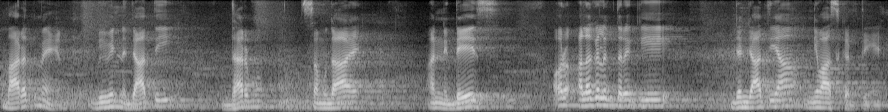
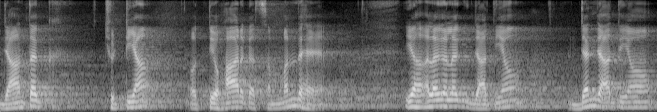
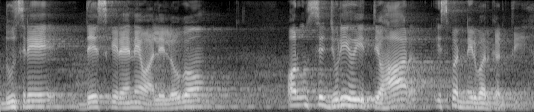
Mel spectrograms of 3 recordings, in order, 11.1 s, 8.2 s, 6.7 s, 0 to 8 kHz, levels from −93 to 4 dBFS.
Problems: background sounds at intervals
